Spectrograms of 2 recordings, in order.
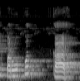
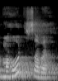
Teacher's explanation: तो ई, अ और ई मिलकर के वो ए हो जाएंगे, आ ई मिलके ए हो जाएंगे, अ और ऊ मिलके ओ हो जाएंगे, आ और ऊ मिलके ओ हो जाएंगे। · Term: गुण संधि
